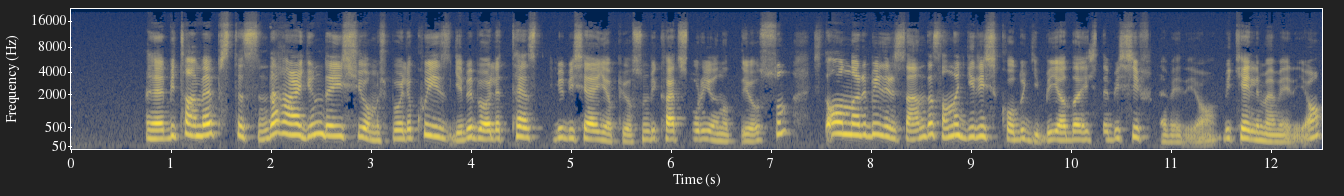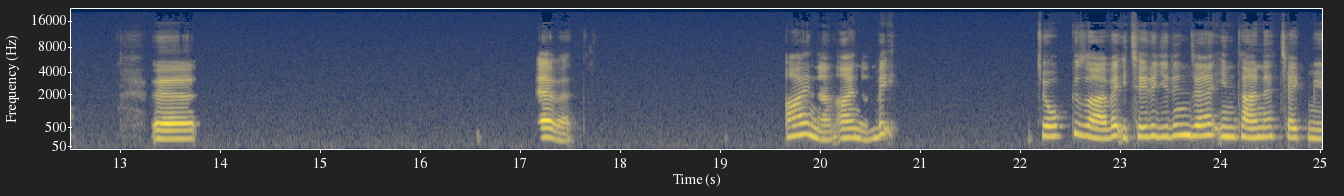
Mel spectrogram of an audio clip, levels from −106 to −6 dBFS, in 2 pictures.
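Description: A brief glitch at 1.97 s, between "bir tane web" and "her gün değişiyormuş", is a corrupt frame decoded: flipped bits across a few frames misplaced energy in frequency.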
